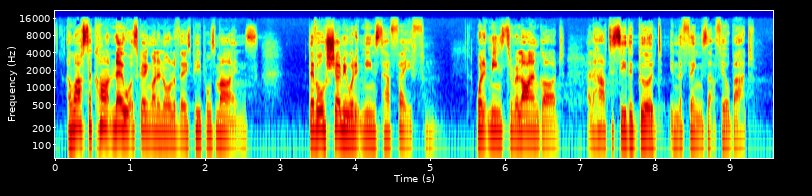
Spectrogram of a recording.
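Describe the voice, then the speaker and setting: A man speaks in an English accent at a fairly quick pace with fairly high pitch. The recording is very clean, with a silent background. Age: 30s. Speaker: church staff member. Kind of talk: testimony. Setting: church stage with congregation.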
